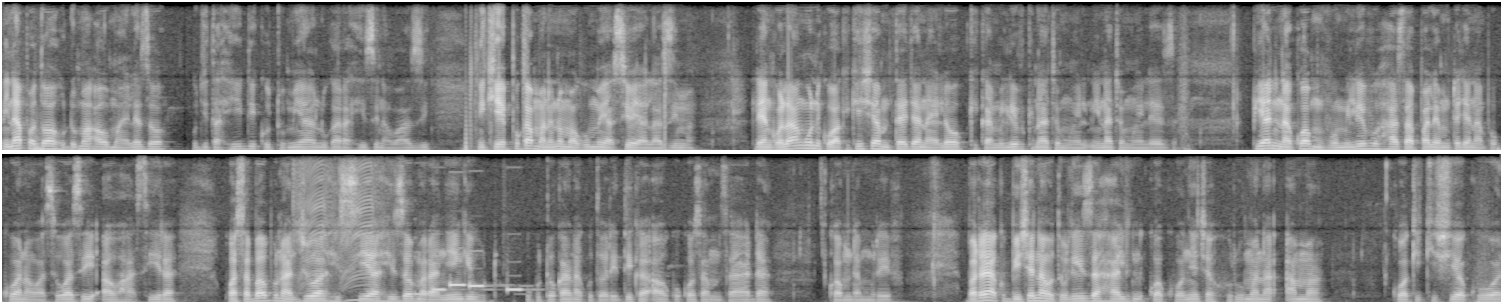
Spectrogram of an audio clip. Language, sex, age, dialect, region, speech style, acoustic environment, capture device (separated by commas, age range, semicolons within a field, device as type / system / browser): Swahili, male, 25-34, Kenya - Nairobi Sheng-influenced, Kenya, focused; relaxed, nature, mobile / Linux / Chrome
